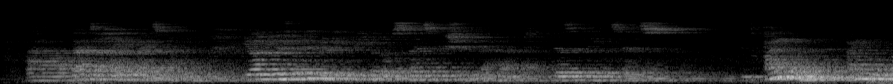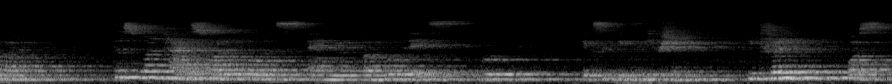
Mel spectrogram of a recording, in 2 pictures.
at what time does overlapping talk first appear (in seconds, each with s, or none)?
none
